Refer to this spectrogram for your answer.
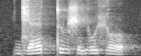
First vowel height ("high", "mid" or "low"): mid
